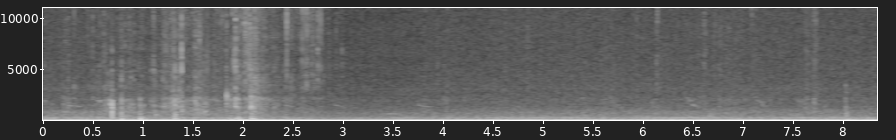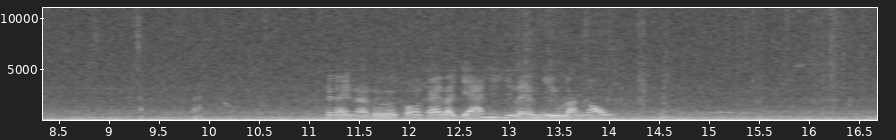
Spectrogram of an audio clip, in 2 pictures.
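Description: A knife cuts through fresh vegetables.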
